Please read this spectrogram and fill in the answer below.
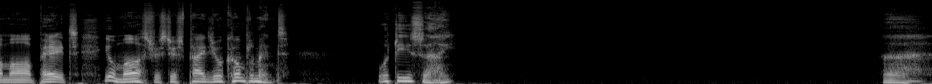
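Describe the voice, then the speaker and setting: A seductive, menacing vampire master, acted by a man for intimate roleplay audio. His low voice is husky and crackles with fry. He speaks with unhurried, condescending command, purring endearments as if to a possession. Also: no echo, studio quality, heavily acted. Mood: smug, controlling.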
